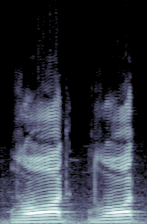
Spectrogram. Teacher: ضاد کو ادا کرتے وقت زبان جو ہے اوپر کی رائٹ سائڈ کے داڑھ میں ٹچ ہو جاتا ہے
